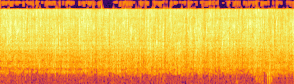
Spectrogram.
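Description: Sliced onions fry in hot oil in a pan for a Kerala-style white yam curry, a loud, steady, close sizzle with no talking.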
